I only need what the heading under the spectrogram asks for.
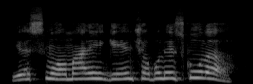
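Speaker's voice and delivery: imitated yelling. Retelling how people yelled news down the street: imitating neighbors yelling. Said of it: "you would actually hear people yelling".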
